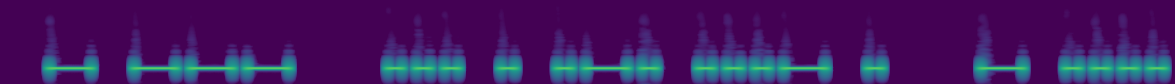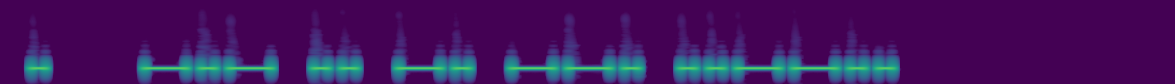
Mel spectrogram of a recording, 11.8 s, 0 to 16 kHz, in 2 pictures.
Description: Morse code, heard as a keyed tone, about 17 wpm, 700 Hz. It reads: TO SERVE THE KING?
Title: Sentences from Top 1600 Words 17wpm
